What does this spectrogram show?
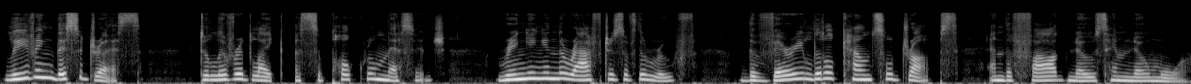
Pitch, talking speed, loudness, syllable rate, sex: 210 Hz, 135 wpm, -16 LUFS, 3.7 syllables/s, female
